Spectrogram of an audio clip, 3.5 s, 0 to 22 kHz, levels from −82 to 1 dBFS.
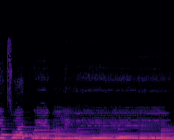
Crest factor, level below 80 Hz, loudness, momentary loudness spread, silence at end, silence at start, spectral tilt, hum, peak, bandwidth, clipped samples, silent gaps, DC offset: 12 dB; -58 dBFS; -38 LUFS; 3 LU; 0 s; 0 s; -5.5 dB/octave; none; -26 dBFS; 16 kHz; under 0.1%; none; under 0.1%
